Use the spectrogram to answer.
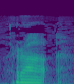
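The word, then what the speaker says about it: راء: See, the pronunciation is R, the name is Ra. So harf ra. So it's pronounced ra.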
